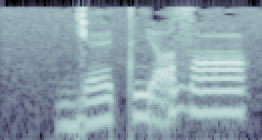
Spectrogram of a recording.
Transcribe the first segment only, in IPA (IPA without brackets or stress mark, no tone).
ɟ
